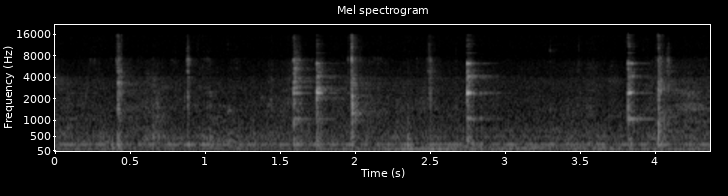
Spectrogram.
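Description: Cutlery clinking lightly against a dish while eating: about eight short, irregular clinks, a few of them ringing briefly.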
